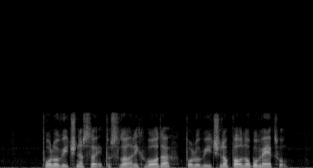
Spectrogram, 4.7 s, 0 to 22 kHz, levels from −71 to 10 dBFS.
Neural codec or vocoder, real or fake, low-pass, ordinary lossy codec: autoencoder, 22.05 kHz, a latent of 192 numbers a frame, VITS, trained on many speakers; fake; 7.2 kHz; none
